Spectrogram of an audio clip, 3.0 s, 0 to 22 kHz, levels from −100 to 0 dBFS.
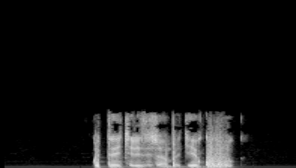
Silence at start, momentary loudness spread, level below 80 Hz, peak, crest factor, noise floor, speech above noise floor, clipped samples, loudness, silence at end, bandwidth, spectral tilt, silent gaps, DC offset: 0.95 s; 7 LU; -56 dBFS; -2 dBFS; 18 dB; -78 dBFS; 61 dB; under 0.1%; -17 LUFS; 0.65 s; 7.8 kHz; -3.5 dB/octave; none; under 0.1%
